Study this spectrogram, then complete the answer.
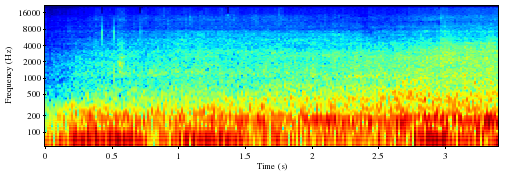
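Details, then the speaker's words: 2013 Chevrolet Express V6 van running again after over a year of no start, likely due to a blown fuse: steady, even low rumble with no knocks, misses or stumbles; normal idle. "So the vehicle is actually running. So this will be crazy if the reason why this thing has been down for over a year is because of a blown fuse."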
